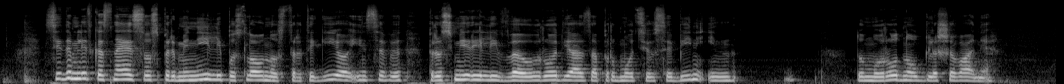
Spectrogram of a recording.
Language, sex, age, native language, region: Slovenian, female, 50-59, Slovenian, Savinja region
